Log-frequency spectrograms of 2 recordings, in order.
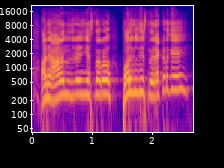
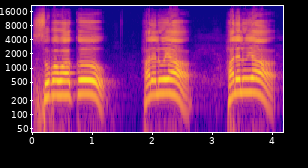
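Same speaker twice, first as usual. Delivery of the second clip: slow, loud, drawn-out call; proclaiming; 3 semitones higher, 10 dB louder, much slower than usual. Real, not acted. Preacher proclaiming the good word to the church. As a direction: ring it out to the church.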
